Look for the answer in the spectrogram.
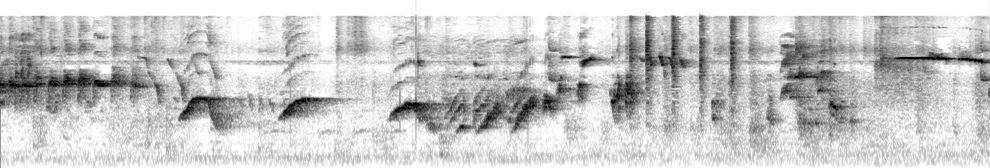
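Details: Mating-lure song of a white-rumped shama, played to stir breeding condition: a high whistle, then rising slurred whistles, a buzzy rattling phrase, and sharp clicks and chatter.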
